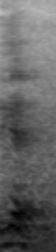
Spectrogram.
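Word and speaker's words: riyal: और करेंसी की बात करेंगे तो करेंसी का रियल, करेंसी इसका उच्चारण रियल।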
